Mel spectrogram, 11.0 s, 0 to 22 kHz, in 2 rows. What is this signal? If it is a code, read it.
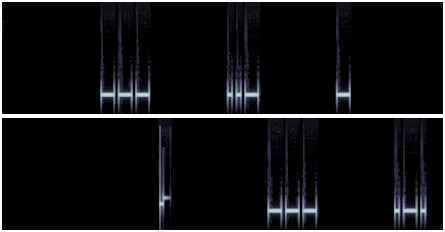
Morse code, heard as a keyed tone, about 22 wpm, spaced as for 8 wpm, 700 Hz. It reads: OUT OR
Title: 6x Character Spacing - Top 100 Words - 22wpm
